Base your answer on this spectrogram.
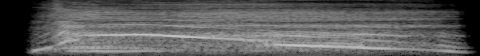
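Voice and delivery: loud, high gasp of shock; sharp gasp. Acted. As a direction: gasp hard, as if jolted. Jolted by a sudden shock.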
